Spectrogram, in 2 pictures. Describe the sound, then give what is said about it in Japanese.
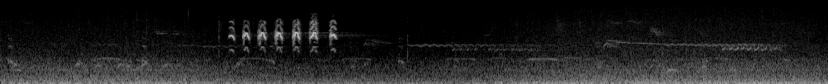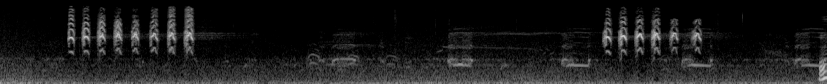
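Three bursts of a common kestrel's high, sharp kee-kee-kee calls, each a fast run of about six to eight notes, ringing out clearly over a steady low rumble of outdoor background noise. The common kestrel is a small falcon about the size of a pigeon. “キキキと高く鋭い声長原棒ですハヤブサの仲間で全長はオスがおよそ30センチメスの方が大きくて40センチと鳩くらいの大きさです”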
